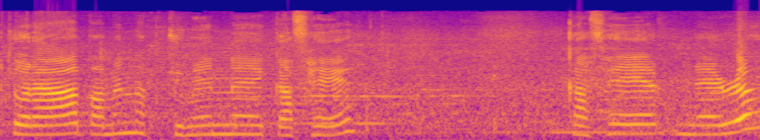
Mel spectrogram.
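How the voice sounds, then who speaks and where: A woman's voice: high-pitched, over music. A young woman with a Cypriot Greek accent, chatting casually as a vlog host while walking through a shopping mall. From Cyprus. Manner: lively, chatty, quick to laugh and correct herself. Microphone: handheld camera at arm's length.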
